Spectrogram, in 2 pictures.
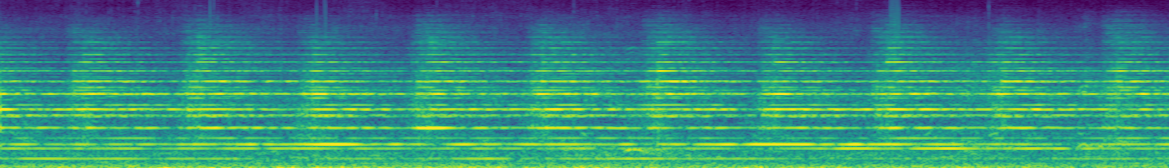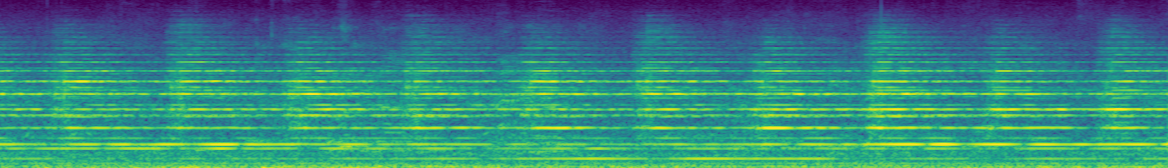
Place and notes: around central city bank and monastery, Maribor - curch bells
building sing, reverberation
